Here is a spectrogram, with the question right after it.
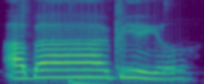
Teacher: Hukum tajwidnya mad tabii karena ya sukun setelah kasrah dibaca panjang dua harakat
